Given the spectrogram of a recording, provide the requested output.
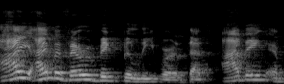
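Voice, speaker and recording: A man with a non-native accent and ordinary pitch variation. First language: not English; English is his third language. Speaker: cybersecurity product leader and angel investor. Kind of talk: podcast interview. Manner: halting, many repetitions and fillers.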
